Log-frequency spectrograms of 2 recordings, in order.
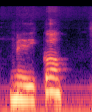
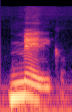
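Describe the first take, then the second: First: The stress is on the last syllable. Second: The stress is on the first syllable. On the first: "saltando hasta la última en aguda la volvió" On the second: "a la antepenúltima... por esdrújula cambió"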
